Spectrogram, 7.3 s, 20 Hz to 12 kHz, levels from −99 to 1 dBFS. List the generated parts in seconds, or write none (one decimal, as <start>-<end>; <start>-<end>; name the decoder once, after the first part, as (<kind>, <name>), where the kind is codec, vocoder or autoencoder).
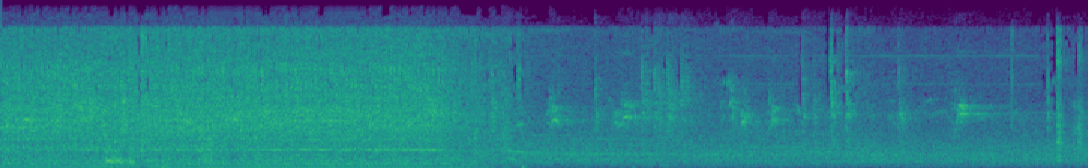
none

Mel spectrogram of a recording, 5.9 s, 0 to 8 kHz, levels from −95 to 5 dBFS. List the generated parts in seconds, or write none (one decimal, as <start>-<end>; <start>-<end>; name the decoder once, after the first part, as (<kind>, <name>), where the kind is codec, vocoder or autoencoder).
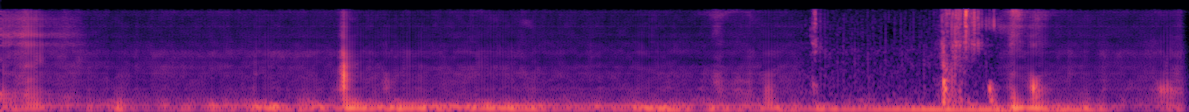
0.0-4.0 (vocoder, Vocos); 5.0-5.9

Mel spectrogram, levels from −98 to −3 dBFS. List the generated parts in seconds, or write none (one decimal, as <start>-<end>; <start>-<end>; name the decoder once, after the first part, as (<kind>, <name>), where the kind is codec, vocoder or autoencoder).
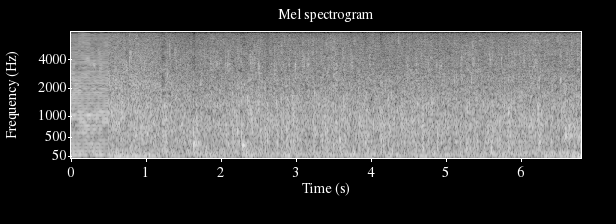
0.0-0.5 (vocoder, HiFi-GAN)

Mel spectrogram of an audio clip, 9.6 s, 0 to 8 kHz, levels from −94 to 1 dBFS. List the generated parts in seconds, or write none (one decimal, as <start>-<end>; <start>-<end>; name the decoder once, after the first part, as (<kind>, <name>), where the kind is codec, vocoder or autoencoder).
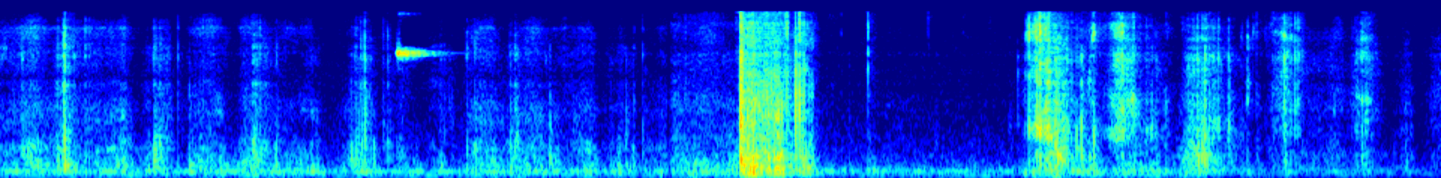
0.0-2.2 (vocoder, Vocos); 3.1-9.6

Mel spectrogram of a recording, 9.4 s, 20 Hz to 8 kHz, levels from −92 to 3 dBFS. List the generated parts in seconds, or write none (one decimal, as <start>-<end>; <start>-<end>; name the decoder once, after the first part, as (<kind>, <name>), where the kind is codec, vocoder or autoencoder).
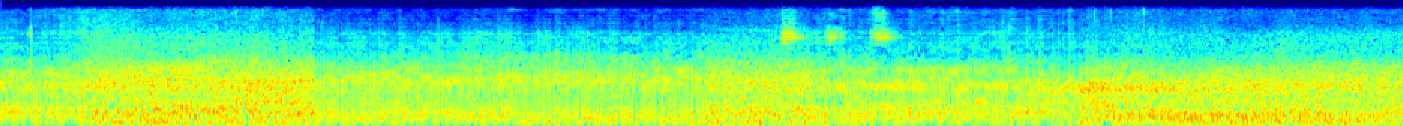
0.0-0.6 (vocoder, HiFi-GAN); 2.1-4.7; 5.4-7.2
